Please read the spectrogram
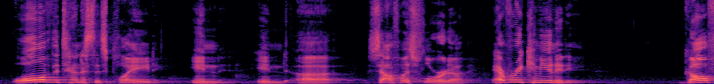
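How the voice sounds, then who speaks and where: With a New York accent, the voice moves at a fairly slow pace, animated in tone and lively in intonation. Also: man. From New York City (Manhattan). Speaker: community resident speaking at board meeting. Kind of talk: public comment at meeting. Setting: board meeting room. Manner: animated, insistent.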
